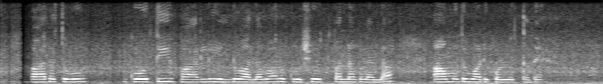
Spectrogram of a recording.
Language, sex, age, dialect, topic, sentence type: Kannada, female, 25-30, Dharwad Kannada, agriculture, statement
